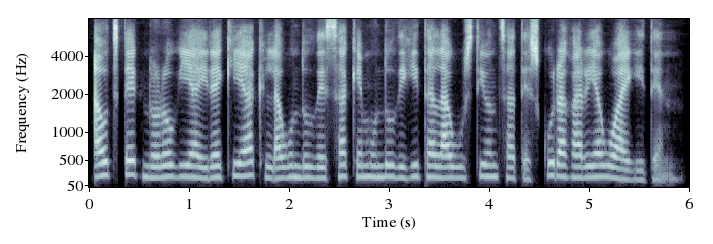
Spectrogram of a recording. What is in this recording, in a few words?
eu-ES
